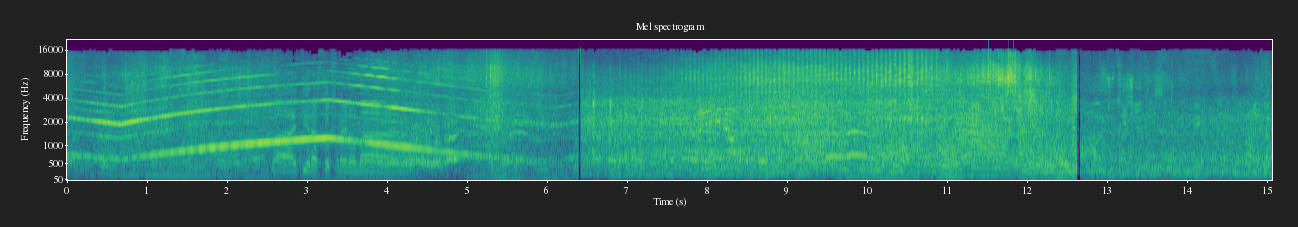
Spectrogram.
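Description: Volkswagen Polo R WRC rally car's turbocharged four-cylinder engine at full throttle: its pitch climbs steadily for about three seconds, then falls away as it lifts or passes. About six seconds in the sound cuts to the car going by close at speed, a dense rush of engine and tyre noise.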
